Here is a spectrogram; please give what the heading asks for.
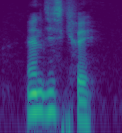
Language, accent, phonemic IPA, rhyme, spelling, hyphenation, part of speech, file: French, France, /ɛ̃.dis.kʁɛ/, -ɛ, indiscret, in‧dis‧cret, adjective, LL-Q150 (fra)-indiscret.wav
- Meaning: indiscreet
